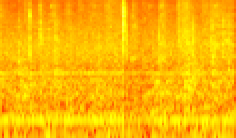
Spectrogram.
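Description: Steady low kitchen hum with two light clicks, a spoon against the pan as butternut puree is stirred into creamy risotto.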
